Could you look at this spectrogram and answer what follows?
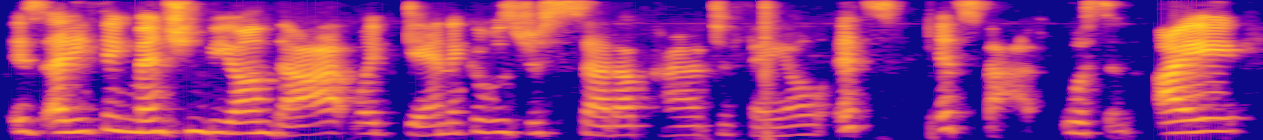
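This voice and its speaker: Higher-voiced woman in casual chat. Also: moderate pace, a little hiss or hum. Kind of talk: casual chat about books.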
